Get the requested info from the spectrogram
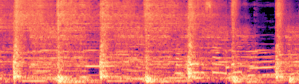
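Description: Rock band playing live: a drum kit keeps a steady beat of about three strokes every two seconds under sustained bass, electric guitar and synthesizer notes.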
